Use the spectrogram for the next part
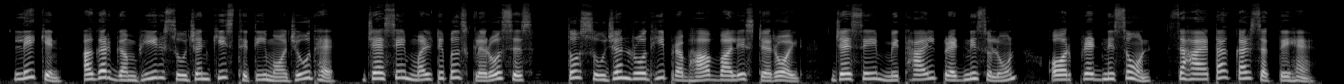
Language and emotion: Hindi, neutral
